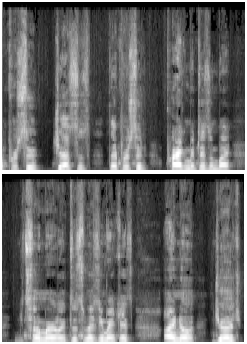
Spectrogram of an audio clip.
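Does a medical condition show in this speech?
Yes: traumatic brain injury; speech affected.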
